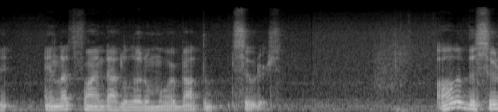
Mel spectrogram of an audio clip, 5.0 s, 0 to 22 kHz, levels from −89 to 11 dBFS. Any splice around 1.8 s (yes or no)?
no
